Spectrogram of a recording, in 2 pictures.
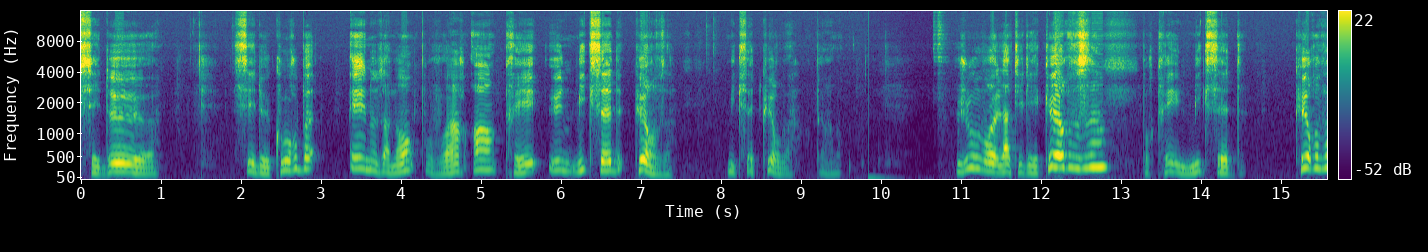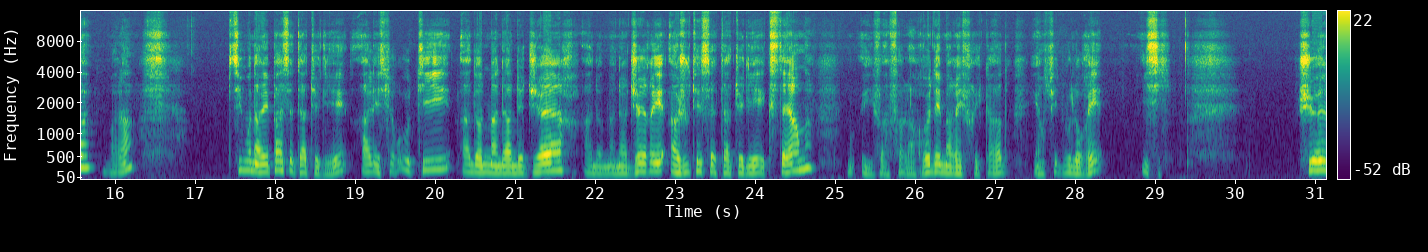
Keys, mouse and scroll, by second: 3.4 scroll down 2, 3.8 scroll up 2, 4.3-4.9 right drag, 5.5 click, 8.6 right click, 10.8 click, 12.0 click, 19.3 click, 21.4 right click.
